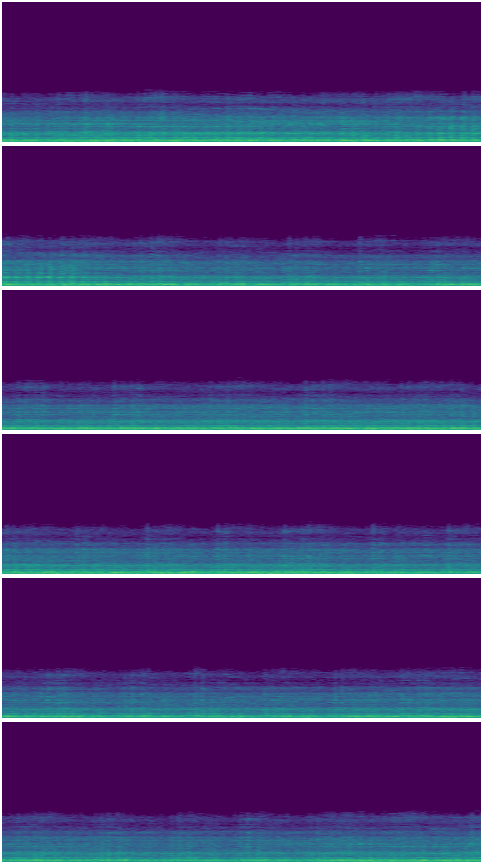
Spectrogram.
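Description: Intermodal freight train of double-stack container well cars rolling past: a steady, unbroken noise of steel wheels running on the rails.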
